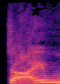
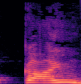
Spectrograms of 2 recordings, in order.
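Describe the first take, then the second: First: The word begins with a "ch" sound. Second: The word begins with a "k" sound. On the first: The speaker calls it wrong. "चाइम मत बोलिएगा इसको" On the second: The speaker calls it right. "उसको काइम बोलते हैं हम"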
